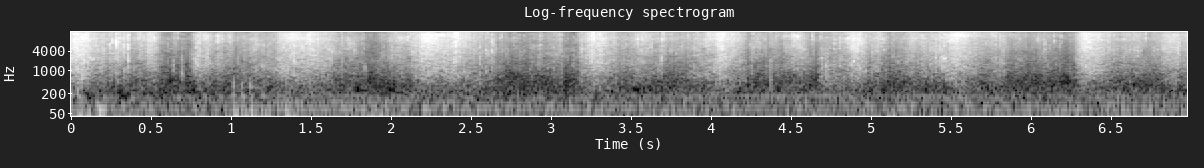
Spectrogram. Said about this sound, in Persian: وقتی رو برگا را میرین صداشون رو شنیدین؟ وقتی رو برگا میدوین صداشون چجوریه؟ به نظرم بعضی وقتا صداشون شبیه آهنگ میشه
